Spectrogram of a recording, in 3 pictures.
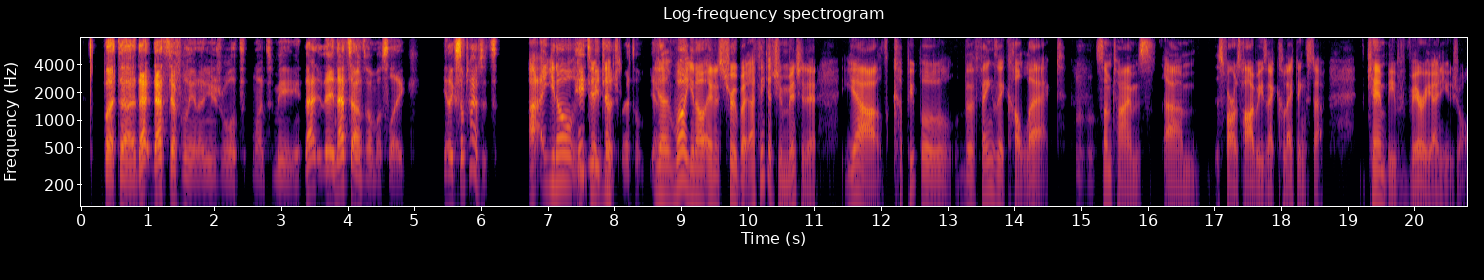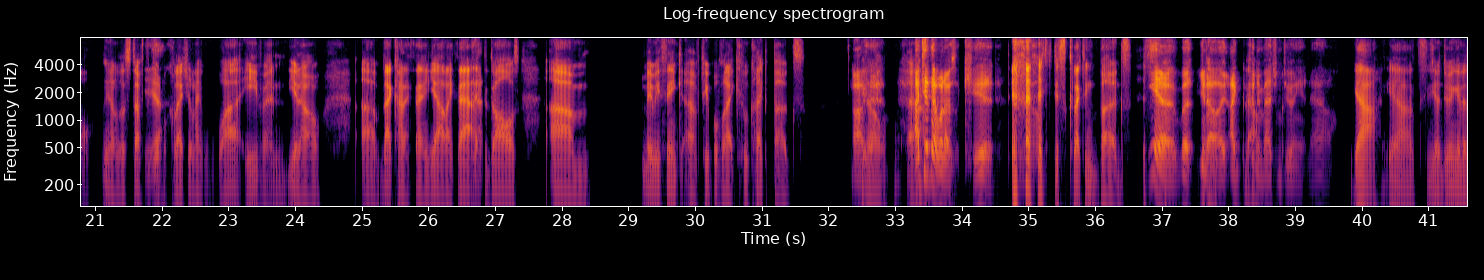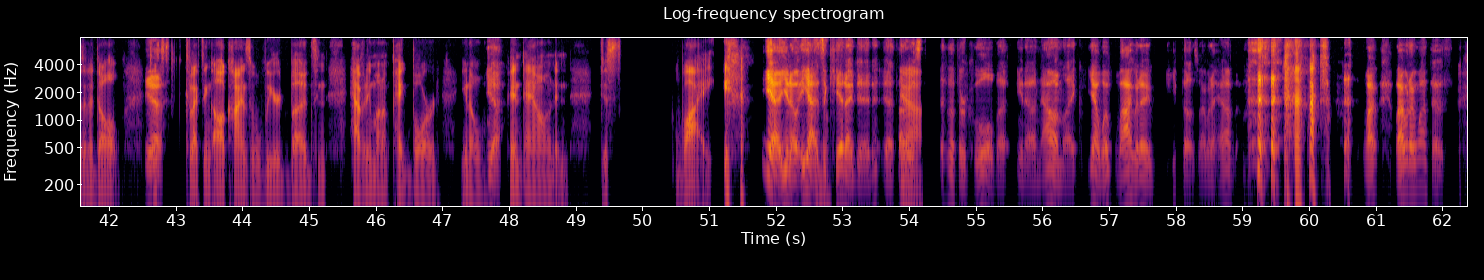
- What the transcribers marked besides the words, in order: laughing while speaking: "yeah"; laugh; unintelligible speech; chuckle; laugh
- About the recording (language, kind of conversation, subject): English, unstructured, Why do people choose unique or unconventional hobbies?
- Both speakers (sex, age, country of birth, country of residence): male, 45-49, United States, United States; male, 60-64, United States, United States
